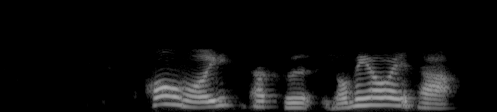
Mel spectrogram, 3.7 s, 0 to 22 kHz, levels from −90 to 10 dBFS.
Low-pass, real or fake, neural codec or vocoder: 3.6 kHz; fake; codec, 16 kHz, 1 kbps, X-Codec, HuBERT features, trained on LibriSpeech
